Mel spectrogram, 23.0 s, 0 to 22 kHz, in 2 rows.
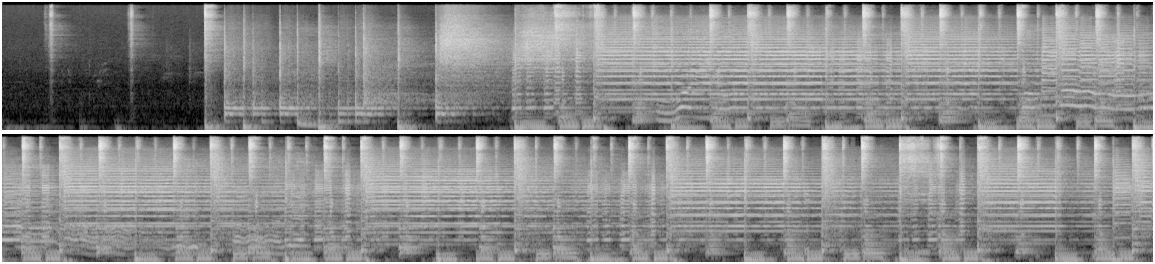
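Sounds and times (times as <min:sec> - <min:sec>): drums and bass beat: 0:02.0 - 0:23.0
sliding melodic lead line: 0:05.2 - 0:23.0.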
